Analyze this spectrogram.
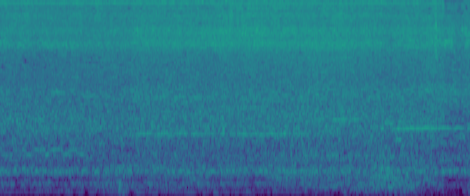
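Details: Honey bees buzzing at their nest on a house roof as the honey is taken. A thick, unbroken hum with rough low rumbling beneath, louder toward the end of the short stretch.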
